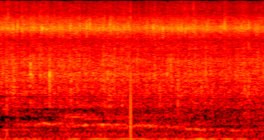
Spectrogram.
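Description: Tomato and green chillies frying in a pan over low heat, giving a steady, even sizzle with a single soft knock partway through and no talk.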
